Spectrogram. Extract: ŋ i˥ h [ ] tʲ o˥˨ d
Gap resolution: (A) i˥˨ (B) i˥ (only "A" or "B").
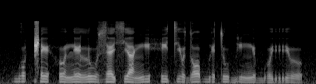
A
